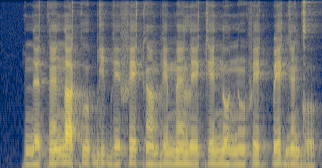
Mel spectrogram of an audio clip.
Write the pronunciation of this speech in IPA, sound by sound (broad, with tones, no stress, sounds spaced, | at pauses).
n ɛ˨ t ɛ̃˨˦ n a˦˨ k u˧ b i˧ b e˨ f e˧ k ã˧ b e˧ m ɛ̃˦ l e˧ k e˦ n o˦˨ n ũ˧ f e˧ k͡p e˦ ɡ ɛ̃˧ ɡ o˨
